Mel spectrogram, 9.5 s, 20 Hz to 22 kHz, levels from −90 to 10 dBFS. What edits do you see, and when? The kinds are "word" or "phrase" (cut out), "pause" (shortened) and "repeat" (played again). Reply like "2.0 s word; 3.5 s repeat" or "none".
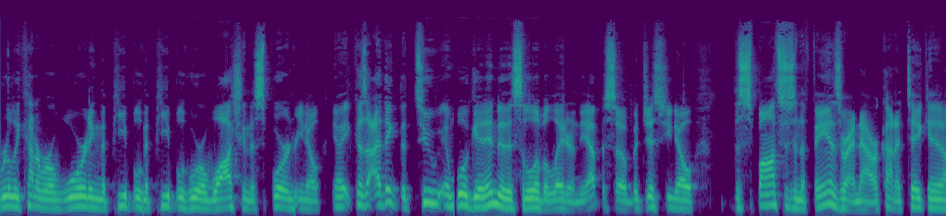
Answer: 1.4 s repeat; 2.9 s phrase; 3.3 s pause; 4.5 s word; 7.2 s word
